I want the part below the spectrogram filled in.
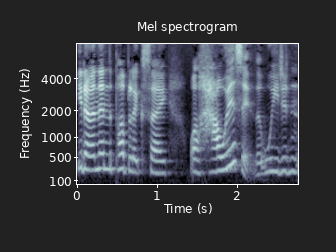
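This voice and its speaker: A woman with an East Anglian accent talks at a fairly quick pace with a fairly high pitch, in a very clean recording with a silent background. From England, Suffolk. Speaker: crime author and former probation officer. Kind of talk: interview.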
